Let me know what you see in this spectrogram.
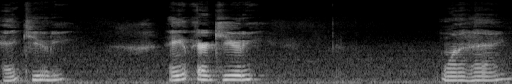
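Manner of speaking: breathy, whispery, flirtatious murmur. Playing with a voice changed by being sick, for viewers: flirty voice. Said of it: "It's very flirty".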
